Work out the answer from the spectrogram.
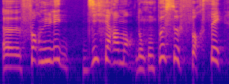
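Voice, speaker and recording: A woman's voice: fairly high pitch, expressive, measured pace. A woman with a Parisian accent delivering a TV column, stressing key points and speaking directly to viewers. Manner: emphatic, addresses viewers directly. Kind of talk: scripted TV column with asides.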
